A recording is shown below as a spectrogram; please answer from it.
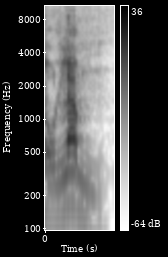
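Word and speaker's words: עוֹלָם: esta frase senderos antiguos viene de una palabra hebrea que se pronuncia olam y olam principalmente significa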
